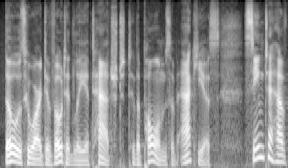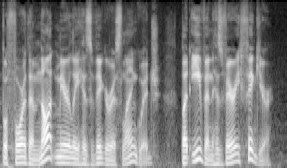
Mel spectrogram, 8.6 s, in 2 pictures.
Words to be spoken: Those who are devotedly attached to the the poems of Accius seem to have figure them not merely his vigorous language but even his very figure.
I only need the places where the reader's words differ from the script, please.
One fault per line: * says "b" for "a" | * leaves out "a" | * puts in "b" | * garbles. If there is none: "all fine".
* leaves out "the"
* says "before" for "figure"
